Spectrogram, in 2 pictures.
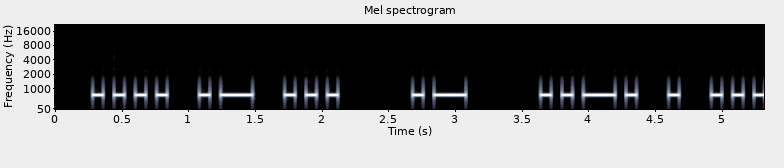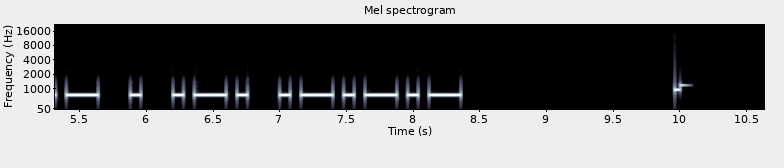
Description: Morse code, heard as a keyed tone, about 15 wpm, 700 Hz. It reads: HAS A FEVER.
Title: Easy Phrases 15wpm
